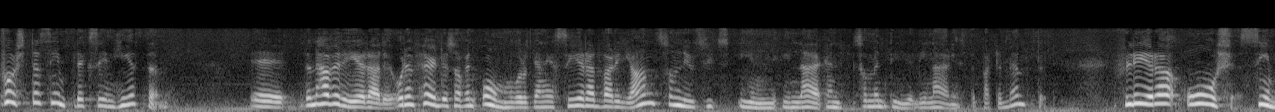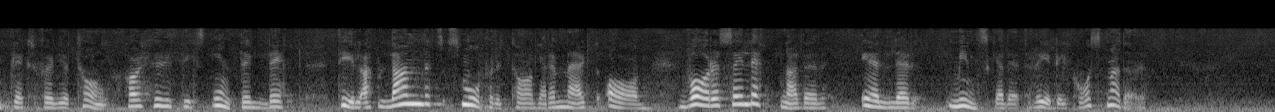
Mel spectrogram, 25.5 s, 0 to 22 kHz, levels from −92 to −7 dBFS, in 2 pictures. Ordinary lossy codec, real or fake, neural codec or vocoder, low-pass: none; fake; codec, 16 kHz, 2 kbps, X-Codec, WavLM features, trained on Multilingual LibriSpeech; none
